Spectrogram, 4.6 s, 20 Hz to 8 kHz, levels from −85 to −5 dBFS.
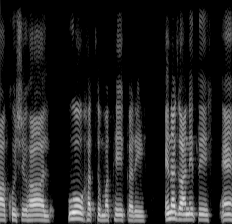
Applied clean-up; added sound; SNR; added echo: neural mask model Resemble Enhance denoiser.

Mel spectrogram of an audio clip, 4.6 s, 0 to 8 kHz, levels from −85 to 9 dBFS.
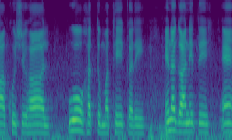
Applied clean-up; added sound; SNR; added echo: none; none; none; none.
